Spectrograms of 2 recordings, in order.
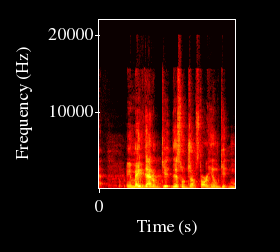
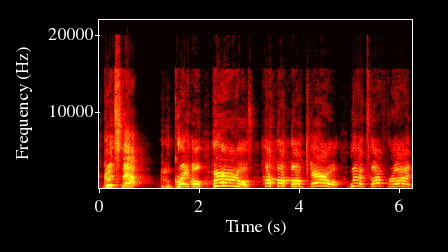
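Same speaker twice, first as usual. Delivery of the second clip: higher, energetic broadcast call of the game; live play-by-play; 9 semitones higher than usual. Acted.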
